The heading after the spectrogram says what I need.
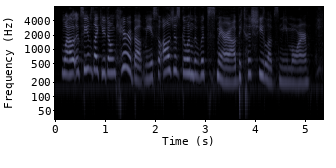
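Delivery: ordinary talk, nothing marked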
